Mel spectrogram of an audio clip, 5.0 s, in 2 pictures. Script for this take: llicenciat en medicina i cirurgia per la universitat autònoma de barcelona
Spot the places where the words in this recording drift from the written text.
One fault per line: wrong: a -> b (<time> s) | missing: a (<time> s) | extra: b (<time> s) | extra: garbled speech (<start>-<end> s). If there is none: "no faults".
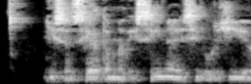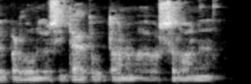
no faults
